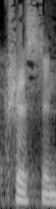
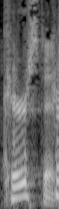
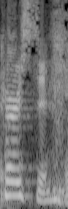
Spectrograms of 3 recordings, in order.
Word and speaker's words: Kirsten: fact, I didn't like Kristen Dunst before this. Yeah. – You couldn't even pronounce her name right. Her name's no. – Kirsten. – Kirsten. – And you called her Kristen.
